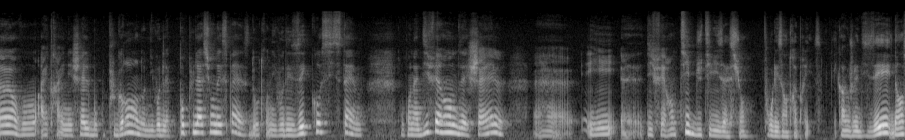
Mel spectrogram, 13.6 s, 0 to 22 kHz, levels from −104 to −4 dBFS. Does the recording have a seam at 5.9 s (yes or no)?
no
